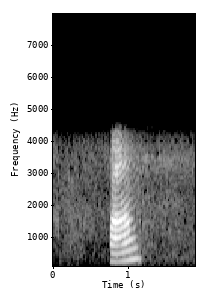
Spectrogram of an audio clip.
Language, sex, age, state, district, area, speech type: Hindi, female, 18-30, Madhya Pradesh, Chhindwara, urban, conversation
